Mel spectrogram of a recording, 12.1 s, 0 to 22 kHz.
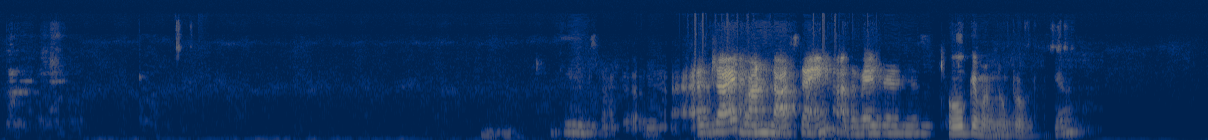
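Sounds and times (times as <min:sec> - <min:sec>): woman talking over video call: 0:05.5 - 0:10.8.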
